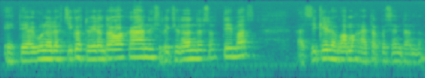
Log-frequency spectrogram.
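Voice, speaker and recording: Higher-voiced man co-hosting radio over music. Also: fast talker. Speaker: radio co-host. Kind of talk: casual community radio hosting.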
